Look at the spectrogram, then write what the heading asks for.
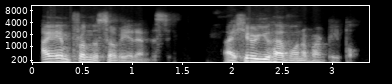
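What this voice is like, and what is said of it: Put-on Russian accent. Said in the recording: “Russian accent”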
